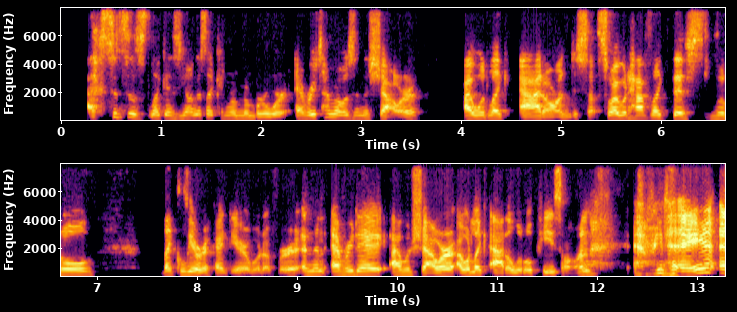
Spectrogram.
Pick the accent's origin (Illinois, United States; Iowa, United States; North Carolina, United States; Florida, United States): Florida, United States; also born or lived in Cape May, United States; I was born in Jersey, South Jersey in Cape May, but I moved to Florida when I was really little. So I'm a total Florida girl now. I've lived here for pretty much all my life, like for 21, 22 years.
